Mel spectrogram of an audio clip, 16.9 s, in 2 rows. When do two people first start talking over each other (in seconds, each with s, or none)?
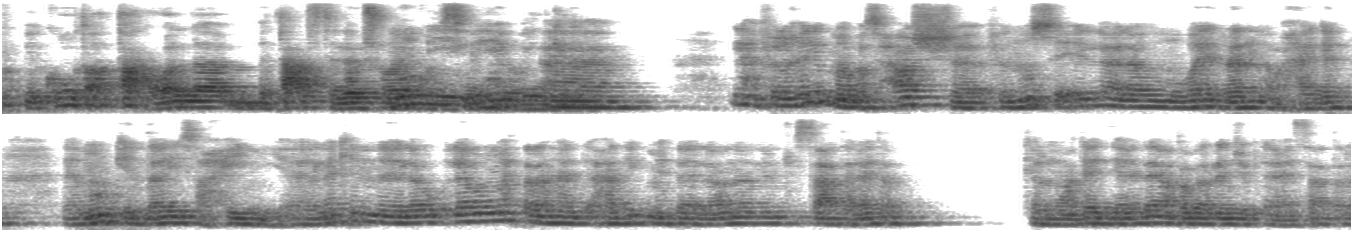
2.3 s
